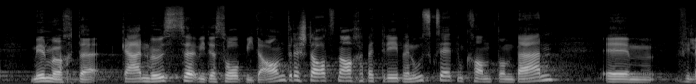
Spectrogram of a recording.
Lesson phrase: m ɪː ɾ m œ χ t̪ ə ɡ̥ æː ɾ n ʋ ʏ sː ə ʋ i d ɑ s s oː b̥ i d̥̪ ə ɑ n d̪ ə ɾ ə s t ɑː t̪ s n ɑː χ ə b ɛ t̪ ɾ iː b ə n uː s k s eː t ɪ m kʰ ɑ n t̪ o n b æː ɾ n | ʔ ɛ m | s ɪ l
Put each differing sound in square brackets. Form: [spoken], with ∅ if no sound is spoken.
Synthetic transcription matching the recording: m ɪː ɾ m œ χ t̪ ə ɡ̥ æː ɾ n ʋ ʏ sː ə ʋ i d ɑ s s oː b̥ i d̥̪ ə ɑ n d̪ ə ɾ ə [ʃ] t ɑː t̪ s n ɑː χ ə b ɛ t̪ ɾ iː b ə n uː s k s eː t ɪ m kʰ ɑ n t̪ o n b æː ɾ n | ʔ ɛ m | [f] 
